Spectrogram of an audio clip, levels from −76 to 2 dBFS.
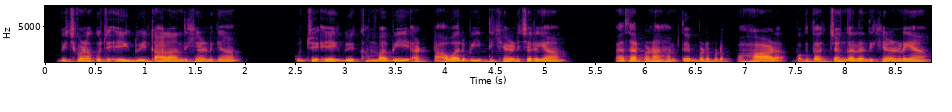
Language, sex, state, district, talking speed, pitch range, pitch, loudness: Hindi, male, Uttarakhand, Uttarkashi, 210 wpm, 115-125 Hz, 120 Hz, -18 LUFS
